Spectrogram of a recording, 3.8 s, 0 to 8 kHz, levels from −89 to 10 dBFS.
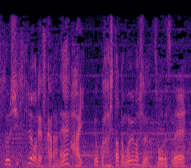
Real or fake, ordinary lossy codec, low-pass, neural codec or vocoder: real; MP3, 48 kbps; 7.2 kHz; none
